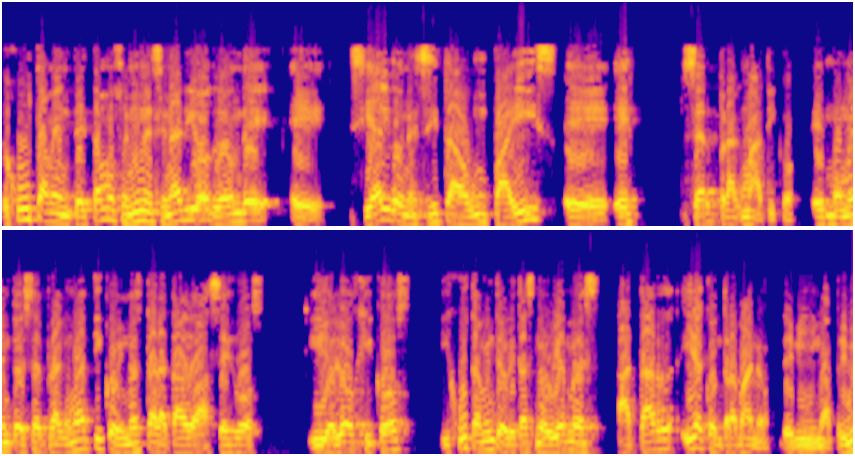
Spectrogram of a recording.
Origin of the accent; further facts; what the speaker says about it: Argentina; Ahora, como argentinos, como ciudadanos de pie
